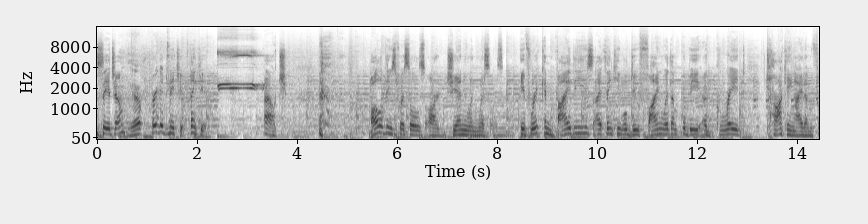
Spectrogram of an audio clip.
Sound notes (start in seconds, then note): 2.3 whistle blows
